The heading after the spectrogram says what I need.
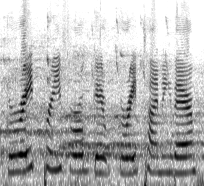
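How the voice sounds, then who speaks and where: A woman with a non-native accent speaks in a high pitch. Audible room echo and noticeable background noise are present. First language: not English. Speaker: sports commentator. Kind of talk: live commentary. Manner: animated.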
